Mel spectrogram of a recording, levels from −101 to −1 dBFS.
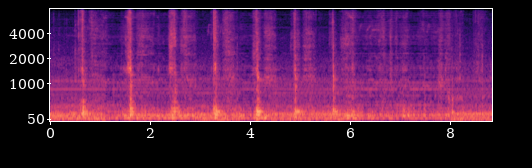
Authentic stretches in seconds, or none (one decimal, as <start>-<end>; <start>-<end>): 0.0-1.1; 2.9-3.8; 4.4-5.9; 8.0-8.8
